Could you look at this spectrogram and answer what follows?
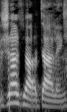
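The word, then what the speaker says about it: Zsa Zsa: Say her name properly. – Zsa. – That's it. Zsa, darling. She would tell you herself. It's Zsa, darling.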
